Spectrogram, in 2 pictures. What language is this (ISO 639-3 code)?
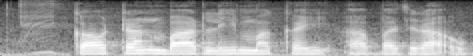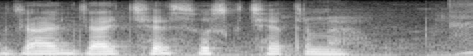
mai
